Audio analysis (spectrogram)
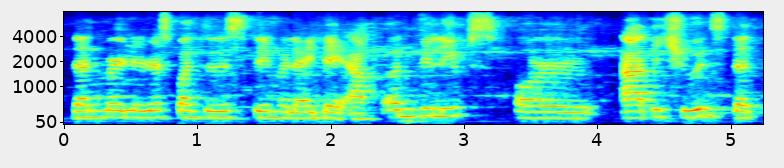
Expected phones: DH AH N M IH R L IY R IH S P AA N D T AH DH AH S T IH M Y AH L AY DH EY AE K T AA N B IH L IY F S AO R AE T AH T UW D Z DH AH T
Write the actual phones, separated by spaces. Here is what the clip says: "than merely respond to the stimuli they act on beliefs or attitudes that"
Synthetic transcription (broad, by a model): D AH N M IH R L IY R IH S P AA N D T AH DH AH S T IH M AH L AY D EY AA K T AA N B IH L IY P S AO R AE T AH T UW D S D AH T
